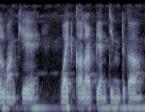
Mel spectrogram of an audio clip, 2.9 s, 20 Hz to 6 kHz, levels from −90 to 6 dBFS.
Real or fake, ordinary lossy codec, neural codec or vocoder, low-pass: real; none; none; 5.4 kHz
